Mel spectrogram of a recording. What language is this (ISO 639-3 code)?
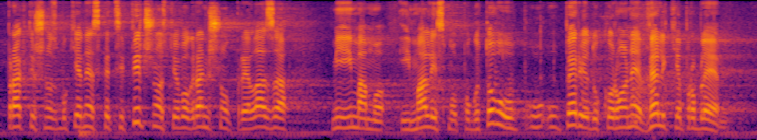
srp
